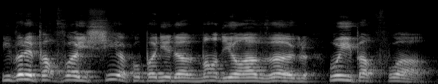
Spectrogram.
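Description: A sly old peg-legged ship's cook, put on by a man reading the story aloud. He booms and blusters in loud, theatrical bursts, his voice sitting fairly high. A radio reading of an adventure tale. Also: moderate pace. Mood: scornful. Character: gruff one-legged old male sea cook, cunning and blustering.

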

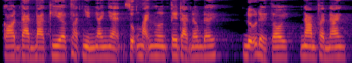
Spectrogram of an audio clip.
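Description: A woman's voice: sits low, little pitch movement, moderate pace, mellow. A woman voicing a brash, cocky male mercenary who talks coarsely and swears, read in a long reverb.

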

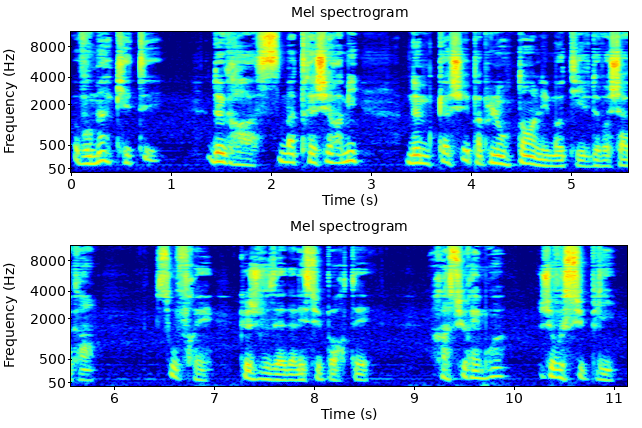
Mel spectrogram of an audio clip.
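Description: A man's voice: mid-range voice, expressive, measured pace, dark tone, husky, voice pushed up. A man voicing an earnest young nobleman in love, pleading, in an audiobook reading.

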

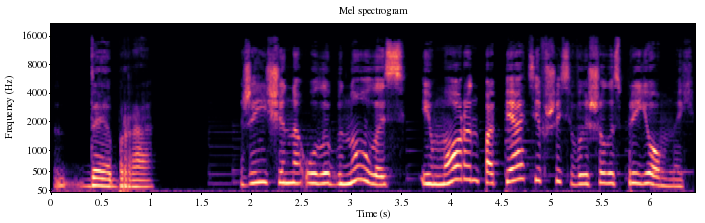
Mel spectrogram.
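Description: A woman reading a fantasy novel aloud as narrator with steady, expressive storytelling. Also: on the high side, a little slow, faint music behind. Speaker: audiobook narrator. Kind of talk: scripted narration.

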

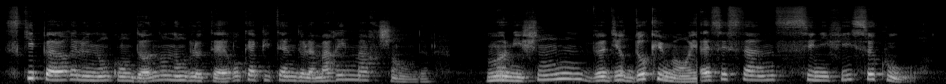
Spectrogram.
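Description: A woman narrating an audiobook of a classic novel in a clear, steady reading voice. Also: medium pitch, measured pace. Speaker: audiobook reader. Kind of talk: scripted narration.

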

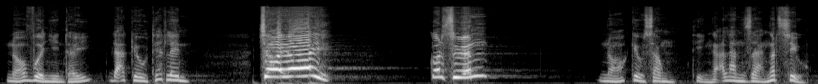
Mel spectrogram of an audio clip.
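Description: A man narrates a ghost story at a measured, even pace. His voice sits a little higher than most men's, and a long reverb hangs behind every line. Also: slightly rough.

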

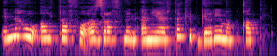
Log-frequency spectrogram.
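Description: A woman voicing an anxious, earnest young maid, speaking high and urgently. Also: very fast, dark tone, natural voice.

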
